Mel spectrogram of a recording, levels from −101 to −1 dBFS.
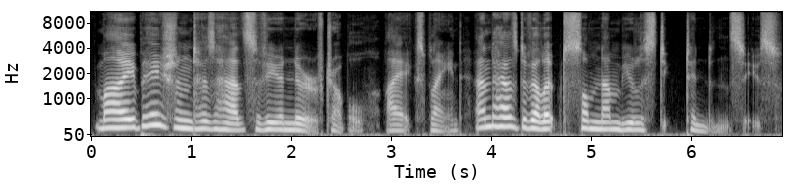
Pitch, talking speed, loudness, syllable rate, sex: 195 Hz, 120 wpm, -18 LUFS, 4.7 syllables/s, female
